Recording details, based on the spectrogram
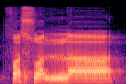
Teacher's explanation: صاد کو پر پڑھیں گے، صاد حروف مستعلیہ میں سے ہے۔ حروف مستعلیہ 7 ہیں جن کا مجموعہ خصہ ضغط نقض ہے جو ہمیشہ ہر حال میں پر پڑے جاتے ہیں۔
